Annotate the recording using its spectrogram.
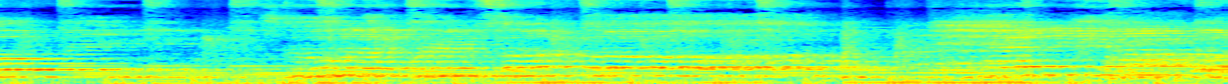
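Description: Group of voices singing a gospel hymn in sustained, held lines over electric keyboard accompaniment, with a light steady beat.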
